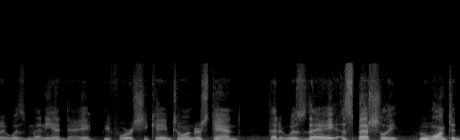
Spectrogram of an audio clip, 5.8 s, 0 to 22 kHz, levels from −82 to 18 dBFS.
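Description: Right from the start there's a video or display buzz at 75 Hz with hash above it, a screen or cable leaking in, sitting well under the speech. Then the microphone volume gets stepped up twice, at 1.02 s by 6 dB and at 2.07 s by 3 dB, so voice and background jump up together.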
